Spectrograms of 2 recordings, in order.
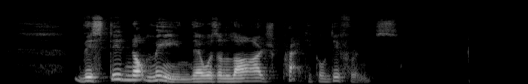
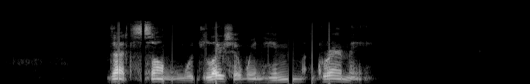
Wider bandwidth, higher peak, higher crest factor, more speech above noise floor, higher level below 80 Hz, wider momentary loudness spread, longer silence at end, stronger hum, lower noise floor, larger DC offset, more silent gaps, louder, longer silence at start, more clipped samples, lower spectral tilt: first, 11 kHz vs 8 kHz; second, -6 dBFS vs -2 dBFS; about the same, 22 dB vs 22 dB; second, 56 dB vs over 69 dB; second, -82 dBFS vs -60 dBFS; first, 21 LU vs 11 LU; second, 1.35 s vs 1.7 s; neither; second, -82 dBFS vs under -90 dBFS; neither; neither; second, -27 LUFS vs -22 LUFS; second, 0.75 s vs 1.1 s; neither; about the same, -5 dB/octave vs -4.5 dB/octave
